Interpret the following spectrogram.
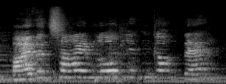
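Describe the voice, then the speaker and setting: High-voiced woman, unhurried, half-sung comic history with frequent giggles, recorded from a distance. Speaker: performer. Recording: echoey room, far from mic. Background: guitar playing.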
